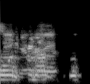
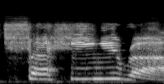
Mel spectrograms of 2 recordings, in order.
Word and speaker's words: Sierra: over this engine, and he can't pronounce the word Sierra correctly either. It's just Sierra 3. He always pronounces it as Sahira.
